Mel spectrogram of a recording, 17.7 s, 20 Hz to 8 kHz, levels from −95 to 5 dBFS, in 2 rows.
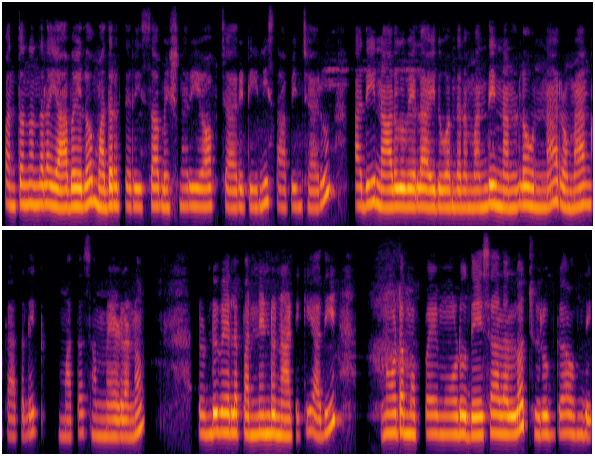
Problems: background sounds at intervals, low volume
